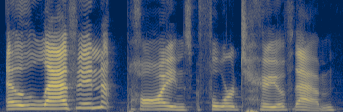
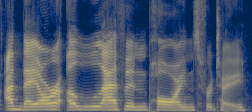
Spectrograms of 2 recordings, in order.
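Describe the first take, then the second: First: ELEVEN pounds for two, dragged out very slowly with eleven leaned on; incredulous stress. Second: Said in the usual way. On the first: Real, not acted. Repeating the price of chewed dummies, outraged stress. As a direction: stretch each word in disbelief. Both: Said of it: "Do you understand the anger".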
